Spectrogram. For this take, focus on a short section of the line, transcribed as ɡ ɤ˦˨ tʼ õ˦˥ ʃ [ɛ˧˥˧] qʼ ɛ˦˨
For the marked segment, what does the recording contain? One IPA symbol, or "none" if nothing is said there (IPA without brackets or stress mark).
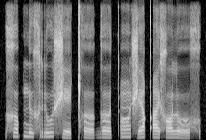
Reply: ɛ˧˥˧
